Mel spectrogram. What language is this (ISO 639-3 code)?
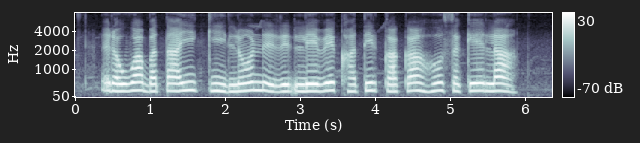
mag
